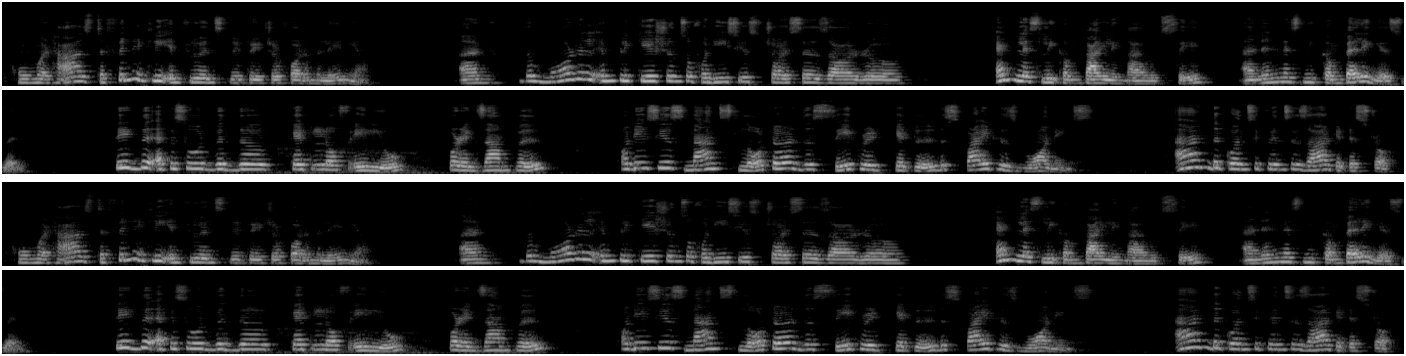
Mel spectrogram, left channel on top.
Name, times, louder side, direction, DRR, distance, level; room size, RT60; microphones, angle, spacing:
voice 1, 0.2-3.7 4.6-4.9 5.2-9.0 9.9-12.0 12.4-14.3 15.2-18.0 18.5-19.5 20.2-24.7 25.7-27.9, left 2 dB, 30° left, 1 dB, 0.8 m, -30 dB
5.2 x 3.9 x 2.3 m, 0.25 s
head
